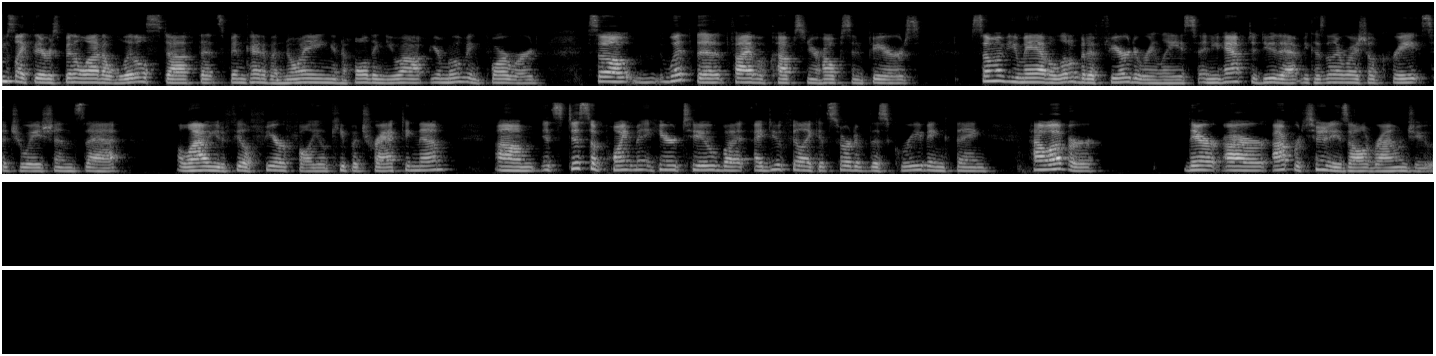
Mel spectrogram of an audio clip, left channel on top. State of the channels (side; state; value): right; silent; digital silence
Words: like there's been a lot of little stuff that's been kind of annoying and holding you up, you're moving forward. So with the Five of Cups and your hopes and fears, some of you may have a little bit of fear to release, and you have to do that because otherwise you'll create situations that allow you to feel fearful. You'll keep attracting them. It's disappointment here too, but I do feel like it's sort of this grieving thing. However, there are opportunities all around you.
